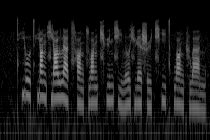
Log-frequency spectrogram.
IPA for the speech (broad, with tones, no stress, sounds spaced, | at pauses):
t̪ʰ j o˥˨ ʊ̯ t̪ʰ j ɑ˥˨ ŋ ɕ j ɑ˦ ʊ̯ l ä˨˦ t͡sʰ ɑ˨˩ ŋ t͡s w ɑ˨˦ ŋ t͡ɕʰ y˦ n ɕ i˨˩ l ɤ˥˨ ɕ ɥ ɛ˥˨ ʂ ɻ̩˨˦ t͡ɕʰ i˥˨ t̪ʰ w ɑ˥˨ ŋ ʈ͡ʂ w a˥˨ n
